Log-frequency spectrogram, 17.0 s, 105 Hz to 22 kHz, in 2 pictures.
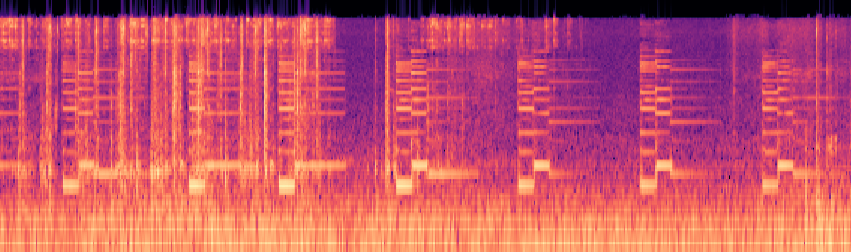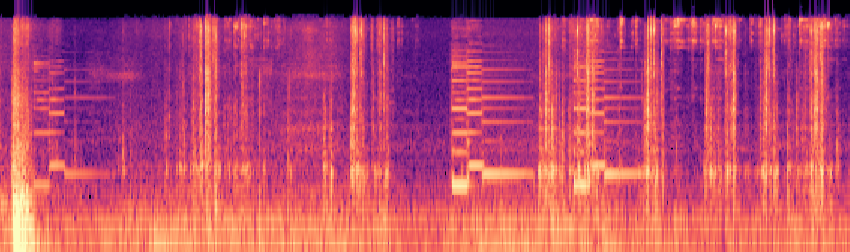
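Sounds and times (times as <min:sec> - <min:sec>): keys jangling: 0:00.0 - 0:05.7, 0:10.2 - 0:12.6, 0:13.9 - 0:17.0
car two-note warning chime: 0:00.0 - 0:09.8, 0:13.0 - 0:15.9.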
